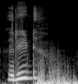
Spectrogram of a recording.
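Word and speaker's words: read: हम लोग देखते हैं रिड रिड का क्या बनता है रेड रेड ठीक है स्पेलिंग सेम है बट पढ़ा अलग जाता है ठीक है रेड रेड पढ़ते हैं उसको कैच कैच का क्या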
